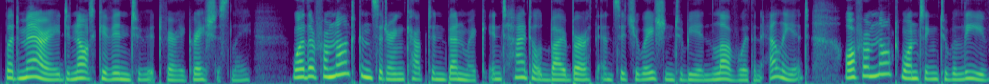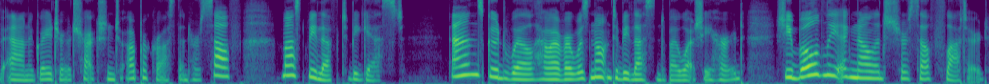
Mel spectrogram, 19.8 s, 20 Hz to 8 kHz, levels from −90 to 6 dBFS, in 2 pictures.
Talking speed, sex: 210 wpm, female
